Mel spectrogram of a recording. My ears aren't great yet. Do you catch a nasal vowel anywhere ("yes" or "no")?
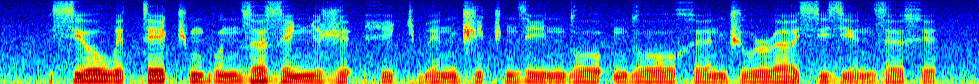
no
